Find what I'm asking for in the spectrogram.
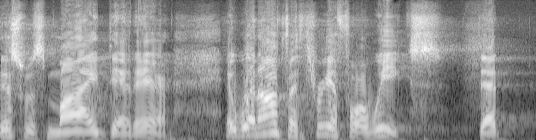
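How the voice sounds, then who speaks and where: Using a normal speaking voice, a man talks at a moderate pace, his pitch varying in an ordinary way. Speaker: radio broadcaster, hall of fame inductee. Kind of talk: acceptance speech with anecdotes. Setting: award ceremony in an atrium with audience. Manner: conversational storytelling.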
